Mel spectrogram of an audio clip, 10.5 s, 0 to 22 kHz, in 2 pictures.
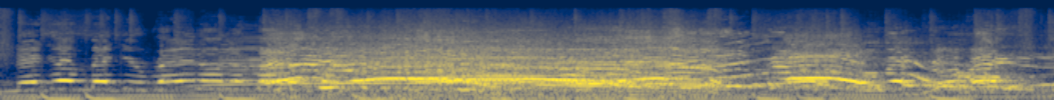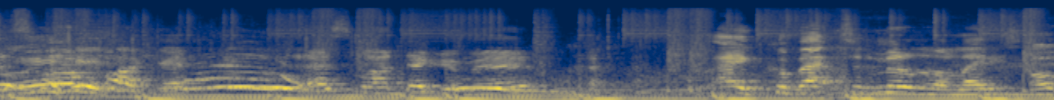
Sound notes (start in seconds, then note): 2.8 cheering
